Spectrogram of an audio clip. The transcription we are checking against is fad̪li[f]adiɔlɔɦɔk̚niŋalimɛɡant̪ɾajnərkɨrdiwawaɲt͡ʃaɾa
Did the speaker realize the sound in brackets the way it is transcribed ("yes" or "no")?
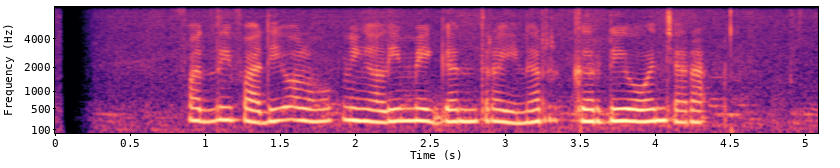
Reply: yes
